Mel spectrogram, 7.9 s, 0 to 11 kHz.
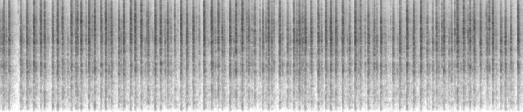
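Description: Long acrylic nails tap quickly on the lid and base of a small clear plastic tub full of purple slime. The result is a fast, steady stream of sharp, bright clicks with almost no low end, each dying away instantly and centered around 3 kHz, like a rattling typewriter.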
